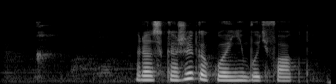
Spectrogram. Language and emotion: Russian, neutral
